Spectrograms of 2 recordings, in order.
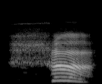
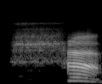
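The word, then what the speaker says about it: ح: Ha, Ha, from the throat. The name of this shape is Ha.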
